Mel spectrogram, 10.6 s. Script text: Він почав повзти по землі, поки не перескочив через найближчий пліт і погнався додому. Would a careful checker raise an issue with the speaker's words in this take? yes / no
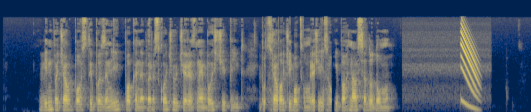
yes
